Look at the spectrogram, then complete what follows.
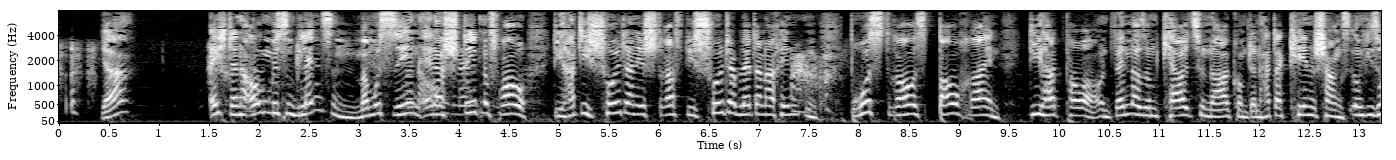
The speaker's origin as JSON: {"language": "German", "region": "West Germany", "country": "Germany", "said": "kann ich nicht, ich bin aus dem Westen."}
